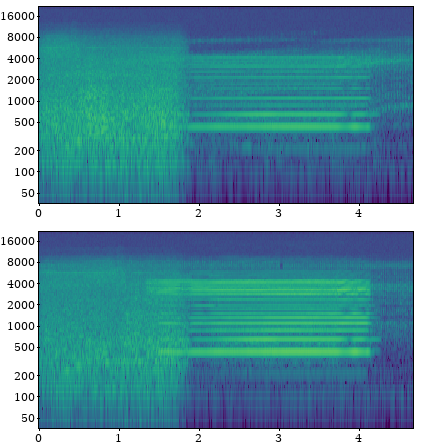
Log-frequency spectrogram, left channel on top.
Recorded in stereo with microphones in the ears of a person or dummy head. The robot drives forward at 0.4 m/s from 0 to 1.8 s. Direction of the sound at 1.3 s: 50° right (ahead or behind).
